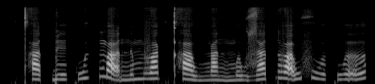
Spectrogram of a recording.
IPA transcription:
t̪ʰ a˨˩ t̚ ɓ e˨˩ k w ɨ˦˥ k̚ m a̰ː˧˨ n ə˧ m v a˦˥ k̚ t̪ʰ a˧˩ w ŋ a˧˩ n m ə˧˩ w z a˦˥ t̚ v a̰˧˥ w f u˨˩ ə̯ k w ə̰ː˧˥

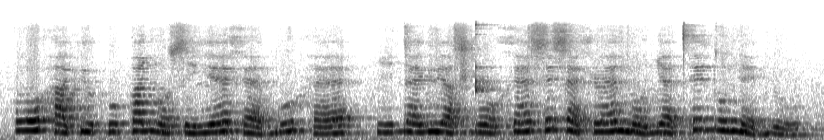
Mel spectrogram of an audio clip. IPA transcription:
lˠ o˧˥˧ h a˨˦ fʲ u˧˩˧ h u˧˩˧ p a˥ ʎ o˨˦ s i˨˦ lʲ ɛ˧˥˧ x ɛ˧˩˧ b u˧˥˧ h ɛ˨˦ | p i˨˦ d ɛ˨˦ vʲ a˧˩˧ s ɖ o˧˩˧ x ɛ˧˥˧ s ɪ˥ s ɛ˧˩˧ x ɭ ɛ˧˥˧ n̪ o˧˩˧ ʎ ɛ˧˩˧ t̪ʰ e˥ d o˥ n̪ e˧˩˧ bʲ u˧˩˧

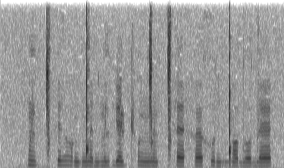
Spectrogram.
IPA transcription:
p ũ lʲ ǀʰ ɪ ɦ ɔ ɡ ŋ͡ǃ e d m ɘ lʲ ɠ ɛ lʲ ʈʰ o ŋ͡ǀ ɛ̃ ǀʰ ɛ h œ x u d ŋ͡ǃ ɔ d o d ɛ

